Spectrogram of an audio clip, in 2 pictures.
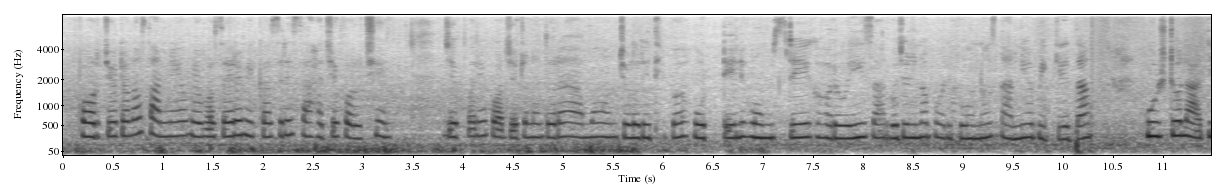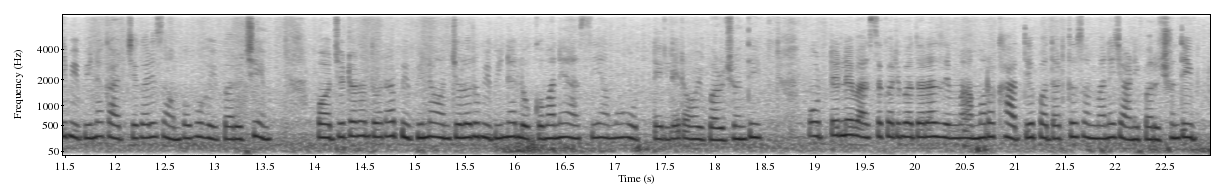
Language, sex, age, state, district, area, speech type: Odia, female, 18-30, Odisha, Jagatsinghpur, rural, spontaneous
